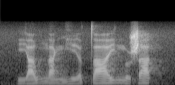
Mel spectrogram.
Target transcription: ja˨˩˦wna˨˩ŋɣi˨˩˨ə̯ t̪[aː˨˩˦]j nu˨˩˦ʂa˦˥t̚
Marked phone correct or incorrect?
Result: incorrect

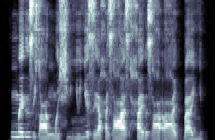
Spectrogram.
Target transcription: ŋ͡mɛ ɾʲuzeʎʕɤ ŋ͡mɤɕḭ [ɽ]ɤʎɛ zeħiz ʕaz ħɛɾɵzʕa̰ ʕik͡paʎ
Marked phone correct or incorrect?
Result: incorrect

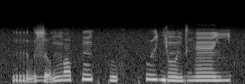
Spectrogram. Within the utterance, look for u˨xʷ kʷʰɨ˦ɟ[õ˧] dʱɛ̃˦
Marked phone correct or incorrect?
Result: correct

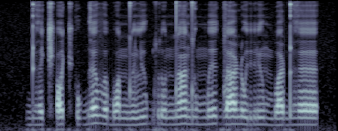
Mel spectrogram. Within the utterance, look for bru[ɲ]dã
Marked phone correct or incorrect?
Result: incorrect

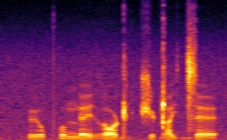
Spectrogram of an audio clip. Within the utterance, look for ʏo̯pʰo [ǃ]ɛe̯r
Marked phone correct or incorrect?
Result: incorrect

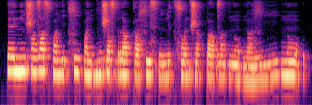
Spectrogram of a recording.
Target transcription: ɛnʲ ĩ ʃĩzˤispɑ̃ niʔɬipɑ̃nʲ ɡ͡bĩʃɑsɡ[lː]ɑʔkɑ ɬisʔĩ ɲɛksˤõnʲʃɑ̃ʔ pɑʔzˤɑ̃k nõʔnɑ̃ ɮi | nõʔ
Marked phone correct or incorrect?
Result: incorrect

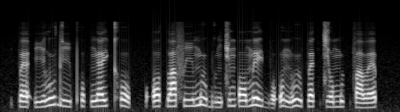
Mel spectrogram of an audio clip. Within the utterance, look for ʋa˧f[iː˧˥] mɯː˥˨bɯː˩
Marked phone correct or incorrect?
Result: incorrect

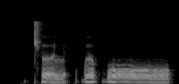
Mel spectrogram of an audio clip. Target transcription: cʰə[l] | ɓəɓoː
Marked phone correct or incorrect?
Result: correct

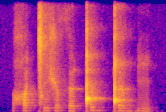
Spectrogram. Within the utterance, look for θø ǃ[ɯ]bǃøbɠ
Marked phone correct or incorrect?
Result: correct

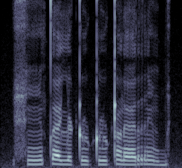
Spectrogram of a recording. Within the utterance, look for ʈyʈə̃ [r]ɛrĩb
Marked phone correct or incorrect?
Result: incorrect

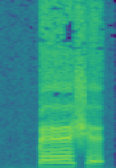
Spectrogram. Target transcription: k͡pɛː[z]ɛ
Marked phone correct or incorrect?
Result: incorrect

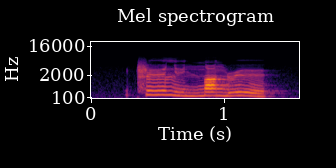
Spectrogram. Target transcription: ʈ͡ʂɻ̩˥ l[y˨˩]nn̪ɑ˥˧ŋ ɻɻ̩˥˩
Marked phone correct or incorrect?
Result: correct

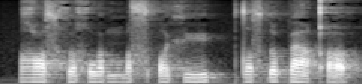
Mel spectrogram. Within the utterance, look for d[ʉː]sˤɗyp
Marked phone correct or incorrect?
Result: incorrect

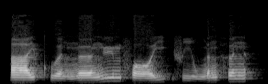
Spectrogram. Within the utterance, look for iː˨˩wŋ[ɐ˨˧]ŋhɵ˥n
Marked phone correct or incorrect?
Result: incorrect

